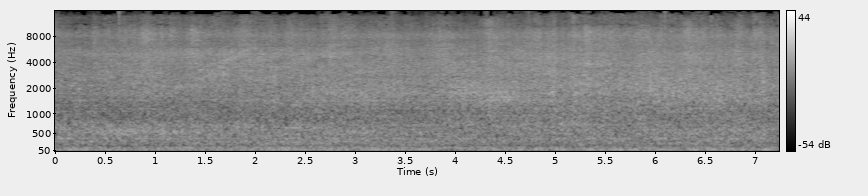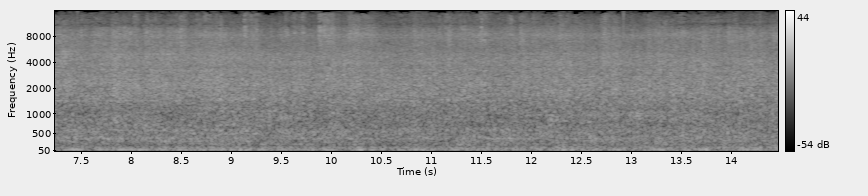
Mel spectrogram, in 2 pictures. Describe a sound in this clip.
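Train wheels clatter and squeal over the track joints.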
